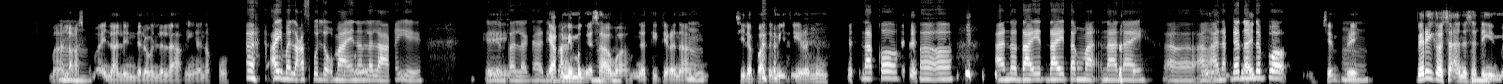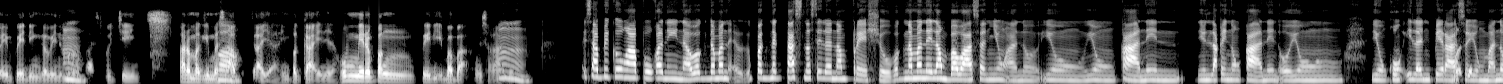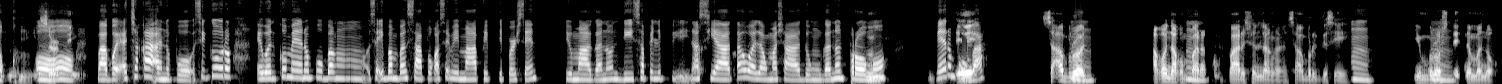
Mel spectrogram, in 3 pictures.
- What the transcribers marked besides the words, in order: static; scoff; chuckle; giggle; chuckle; sniff
- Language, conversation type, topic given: Filipino, unstructured, Ano ang masasabi mo sa sobrang pagmahal ng pagkain sa mga mabilisang kainan?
